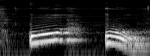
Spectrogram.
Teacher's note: तो ओंठ से निकलने वाले स्वर क्या है, ऊ, तो ये क्या, ठीक है, ऊ, तो ये होंठ क्या बन रहा है, राउंड बन रहा है कि नहीं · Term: ओष्ठ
